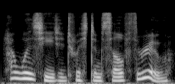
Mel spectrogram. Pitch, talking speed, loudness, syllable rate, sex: 205 Hz, 240 wpm, -15 LUFS, 5.2 syllables/s, female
